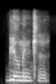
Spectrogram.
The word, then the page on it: Bluemantle: Indian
